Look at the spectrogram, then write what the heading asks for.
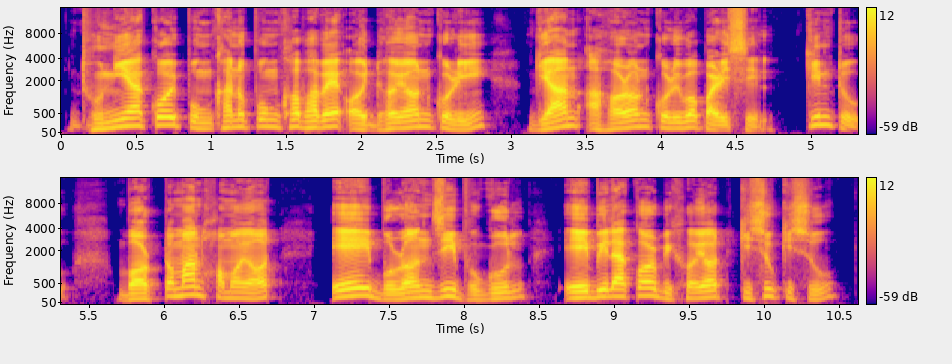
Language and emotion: Assamese, neutral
